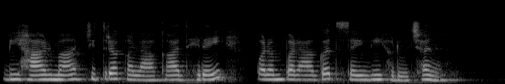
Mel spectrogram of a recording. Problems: none marked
